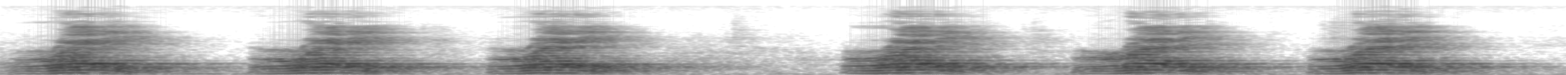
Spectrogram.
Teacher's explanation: 모음 사이 그리고 강세를 갖고 있지도 않으니까 플랩이 가능합니다 · 이 D발음을 그냥 D발음으로 해도 되는데요. 조금 더 빨리 얘기하기 위해서는 플랩을 해주는 게 조금 더 부드럽게 소리를 만들 수가 있어요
